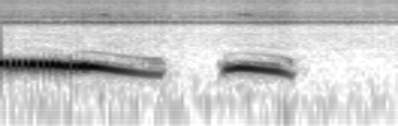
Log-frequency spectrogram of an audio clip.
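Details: Spotted dove call used as a lure for wild doves: one long smooth coo gliding downward, followed by a shorter coo that also drops at its end.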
